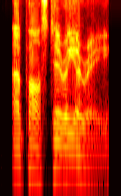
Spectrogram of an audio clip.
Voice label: "a posteriori", British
